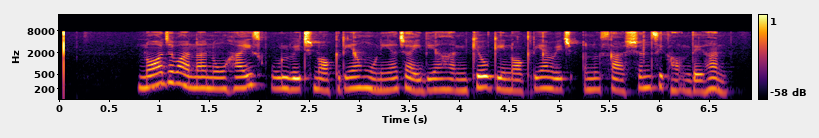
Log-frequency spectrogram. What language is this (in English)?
Punjabi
